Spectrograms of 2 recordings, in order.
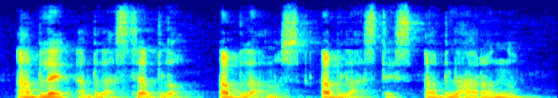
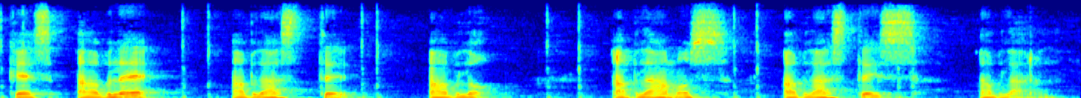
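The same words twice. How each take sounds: First: Forms run together in one quick falling chain; "Hablé, hablaste, habló" rattled off fluently, falling at the end; quick run-through. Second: Each form said alone with a rising tune; "hablé, hablaste, habló" set out one by one, slowly, every form lifted at the end; slow drill recital. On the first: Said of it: "Vamos a repasar". (repaso seguido y fluido, con entonación descendente) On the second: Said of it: "y ponemos". (conjugación lenta, cada forma aislada y con entonación ascendente) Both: Shown as a demonstration.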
